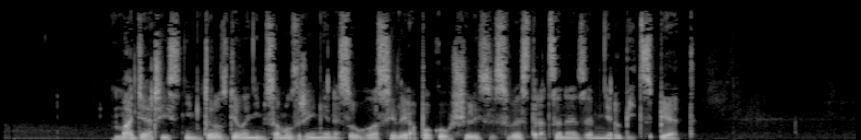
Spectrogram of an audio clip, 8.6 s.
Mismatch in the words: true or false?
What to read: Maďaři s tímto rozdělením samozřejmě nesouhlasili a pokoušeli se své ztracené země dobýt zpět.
false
